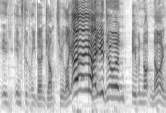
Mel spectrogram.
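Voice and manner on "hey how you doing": big, high, drawn-out hello; instant hearty greeting. Acted. Greeting someone he doesn't recognise, hearty and loud. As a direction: jump straight in as if you know them. Models jumping straight into greeting.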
